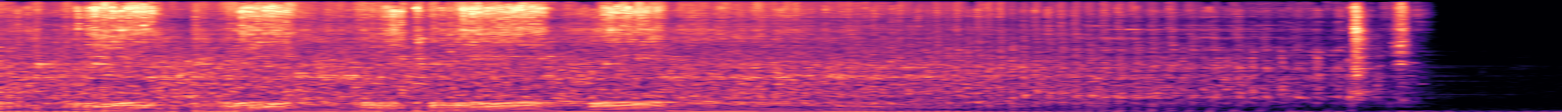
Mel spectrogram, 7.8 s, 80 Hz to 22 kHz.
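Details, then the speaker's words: Kohler single-cylinder engine in a John Deere LT150 mower revs far higher than it should, unchecked, before dropping off and shutting down: governor failure, engine over-revving, requiring engine removal and governor replacement. "as you can tell it's allowing me to rev it way higher than it should and the higher it revs the more resistance to revving it will provide that Governor says no no no"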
